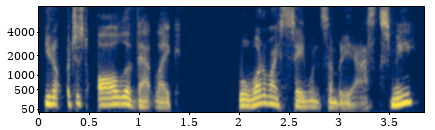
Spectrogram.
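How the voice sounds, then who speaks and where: A man in his forties co-hosting a podcast over a video call, telling a story in a casual, animated way and acting out his own thoughts. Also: mid-range voice, brisk, no room sound, studio quality. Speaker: podcast co-host. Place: home studio with brick wall. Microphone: headphones and studio mic on a video call.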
